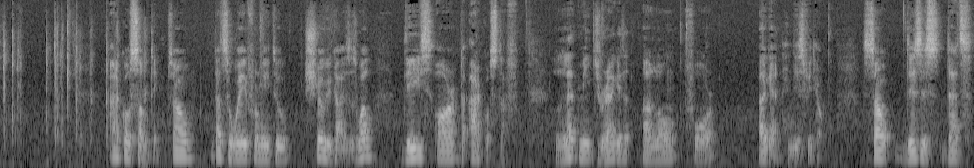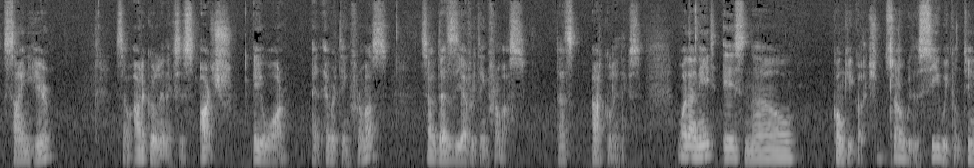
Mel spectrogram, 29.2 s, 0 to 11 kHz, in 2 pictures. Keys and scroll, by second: 0.0-1.5 typing, 1.6 Tab, 2.1 Tab, 28.0 typing.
